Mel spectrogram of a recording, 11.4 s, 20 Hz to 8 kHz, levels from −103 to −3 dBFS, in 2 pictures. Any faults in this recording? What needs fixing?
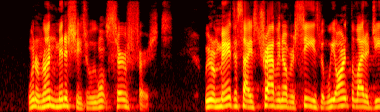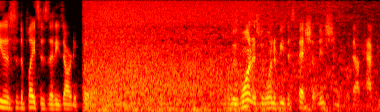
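Noise suppressor artifacts run through the whole clip. The suppressor lowers the bands it judges to be steady noise frame by frame, cutting the background by only about 6 dB, so the residue sinks between phrases and swells under speech. A gentler, slower-smoothed suppression curve or a better noise estimate would prevent this.

The noise suppressor is catching up from 6.94 to 7.92 s, just after "places that he's already". The room noise jumps by about 24 dB near 7.0 s, and the noise estimate takes 980 ms to adapt, so the louder background arrives with only about 5 dB of reduction before sinking. A faster-tracking noise estimator would shorten this lag.

Speech is cut by the noise suppressor between 9.86 and 11.4 s, after "is we want to". The suppressor mistakes part of the speech for noise and pulls it down by up to about 20 dB, leaving roughly 0.7 s of speech sounding swallowed or faint. 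A more conservative speech-presence decision and a floor on per-band attenuation would protect soft speech.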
